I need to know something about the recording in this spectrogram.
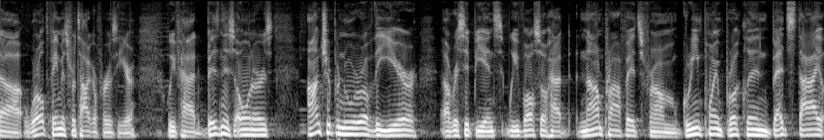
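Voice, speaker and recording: A man's voice: fairly low pitch, mellow. A man hosting a radio show, chatting casually and switching between English and Spanish with upbeat energy. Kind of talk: casual bilingual radio talk. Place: radio studio.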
